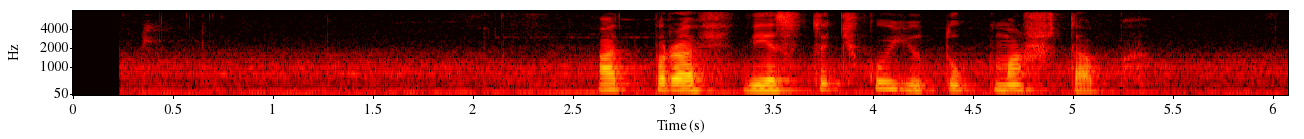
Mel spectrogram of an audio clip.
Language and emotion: Russian, neutral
